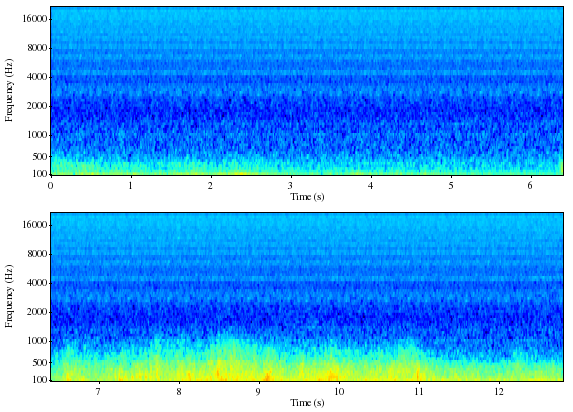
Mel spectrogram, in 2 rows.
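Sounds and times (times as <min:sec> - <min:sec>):
rolling thunder of an approaching storm: 0:06.4 - 0:12.7.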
